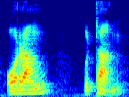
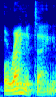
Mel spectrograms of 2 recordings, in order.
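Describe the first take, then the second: First: It is said as two Indonesian-style words. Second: It is said as one American-style word.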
